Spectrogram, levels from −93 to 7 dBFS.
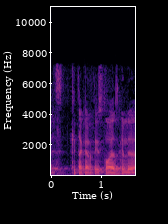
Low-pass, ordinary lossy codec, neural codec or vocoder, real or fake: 7.2 kHz; AAC, 32 kbps; none; real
